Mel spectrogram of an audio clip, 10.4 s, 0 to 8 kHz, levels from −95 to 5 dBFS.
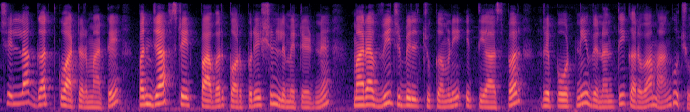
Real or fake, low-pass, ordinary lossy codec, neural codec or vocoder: real; 7.2 kHz; none; none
